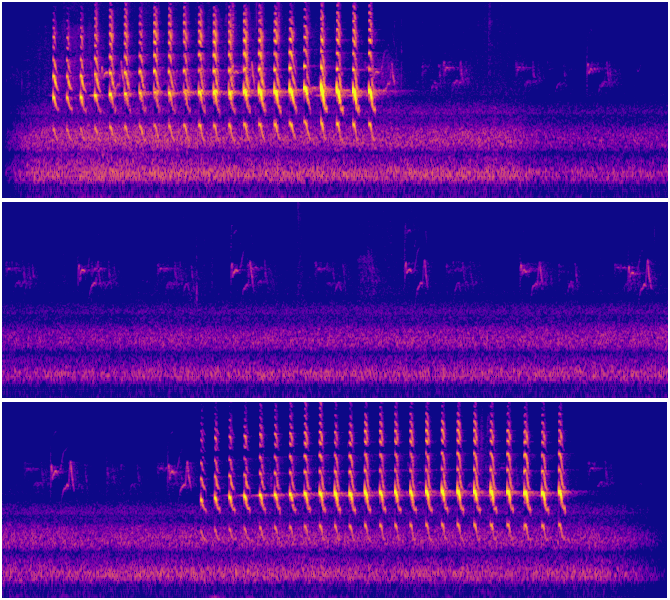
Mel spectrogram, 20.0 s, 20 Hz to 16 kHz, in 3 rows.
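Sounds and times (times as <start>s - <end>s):
Eurasian sparrowhawk calling in forest: 0.5s - 4.6s, 15.2s - 19.0s.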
